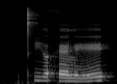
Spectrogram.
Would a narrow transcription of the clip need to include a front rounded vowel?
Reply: no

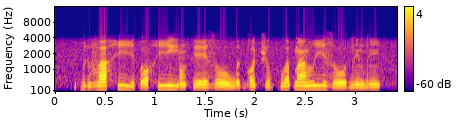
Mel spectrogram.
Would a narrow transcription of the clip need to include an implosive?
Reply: yes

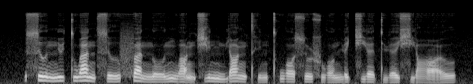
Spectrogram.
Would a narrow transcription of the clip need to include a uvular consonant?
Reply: no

